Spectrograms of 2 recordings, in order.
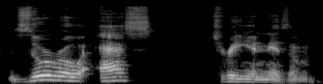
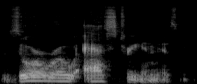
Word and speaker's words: Zoroastrianism: it um I didn't even know how to pronounce it until you said it to me today Zoro asianism Zoroastrianism okay yeah never heard of it until you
